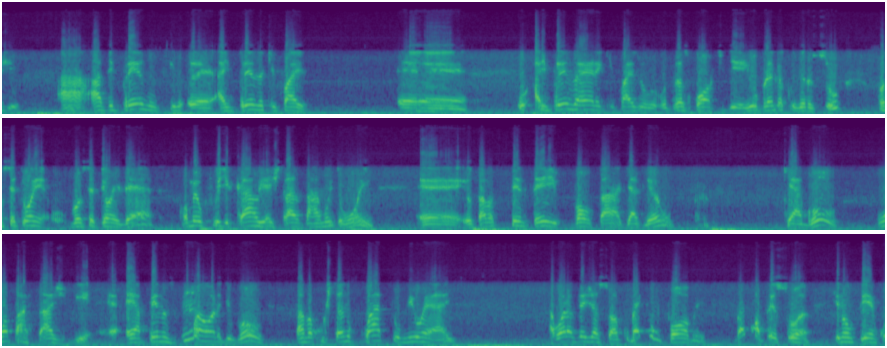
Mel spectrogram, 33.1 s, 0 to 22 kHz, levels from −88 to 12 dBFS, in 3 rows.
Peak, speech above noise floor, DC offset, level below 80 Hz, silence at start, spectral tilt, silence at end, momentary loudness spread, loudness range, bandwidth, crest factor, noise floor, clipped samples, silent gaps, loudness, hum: -4 dBFS; 20 dB; under 0.1%; -34 dBFS; 0 s; -5.5 dB/octave; 0 s; 15 LU; 2 LU; 16 kHz; 14 dB; -37 dBFS; under 0.1%; none; -18 LUFS; none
